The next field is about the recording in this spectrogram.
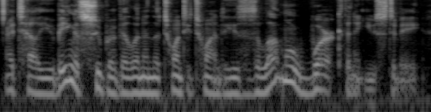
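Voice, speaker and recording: A man's voice: medium pitch, expressive, fast talker, a bit bright, slightly rough, no echo. A man playing a bloviating, petty supervillain boss in a comedic audio roleplay, with a pompous, melodramatic delivery and a taste for rants. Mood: self-important.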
